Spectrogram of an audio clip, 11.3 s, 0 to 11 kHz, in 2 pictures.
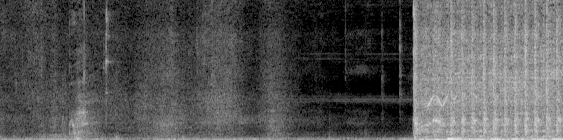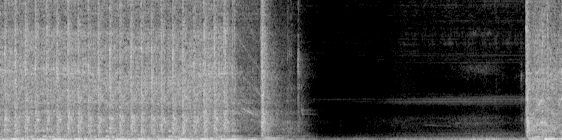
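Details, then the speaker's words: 2004 Pontiac Grand Am 3800 supercharged V6 5-speed swap, first start with fuel pump jumper: steady cranking about four seconds with weak tries to catch; only 20 psi fuel pressure, old gas smell; cranks but won't start. "Dang, I was really hoping that was going to be it. I heard it try to start, though."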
